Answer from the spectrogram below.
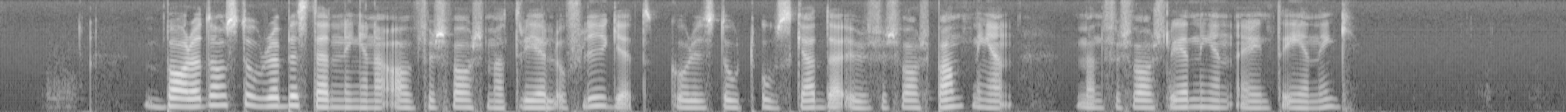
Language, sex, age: Swedish, female, 26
